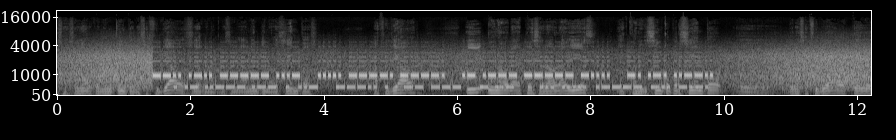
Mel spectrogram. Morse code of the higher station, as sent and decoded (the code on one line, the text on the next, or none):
--.. .-.. ----- ...- / ..... ----. ----. / .- .--- ----- -.... / -. .-. ..--..
ZL0V 599 AJ06 NR?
